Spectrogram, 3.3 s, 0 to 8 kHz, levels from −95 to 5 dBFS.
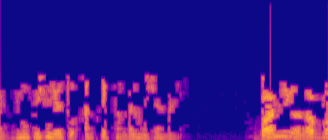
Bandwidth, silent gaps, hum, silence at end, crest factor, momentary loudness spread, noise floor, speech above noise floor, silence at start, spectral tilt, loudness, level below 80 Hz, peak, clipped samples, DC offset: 4.5 kHz; none; none; 0 s; 22 dB; 16 LU; -78 dBFS; 57 dB; 0 s; -7.5 dB/octave; -20 LUFS; -50 dBFS; 0 dBFS; under 0.1%; under 0.1%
